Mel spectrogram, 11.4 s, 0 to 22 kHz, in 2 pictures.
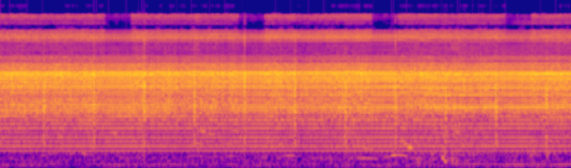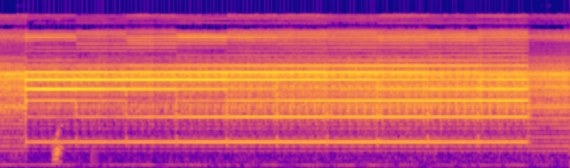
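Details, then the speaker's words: Cheap PWM solar charge controller in full-charge mode, heard via receiver; steady hissy buzz with fast clicks, then a bright stacked tone bursts for five seconds roughly every 20–30 seconds. "i say every 20 or so seconds maybe it's 30 seconds it does that and this is when it's supposed to be pushing through"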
